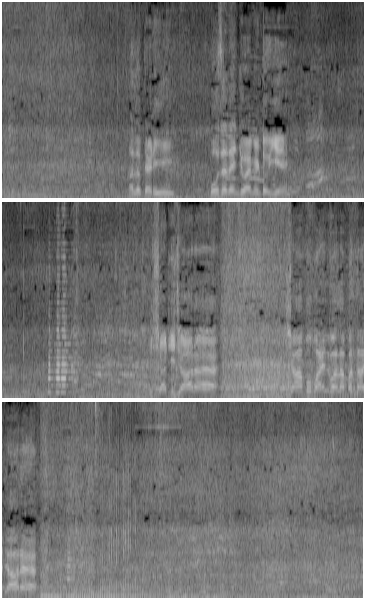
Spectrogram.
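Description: A motorcycle engine putters past nearby.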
